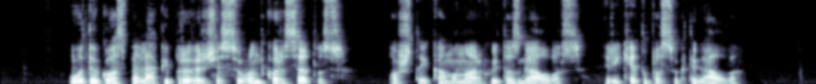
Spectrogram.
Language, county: Lithuanian, Vilnius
